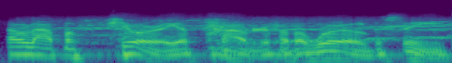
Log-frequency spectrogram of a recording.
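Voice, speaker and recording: A man's voice: very deep voice, sing-song, normal speed. An American man giving solemn, theatrical scripted narration in the manner of a 1950s radio drama. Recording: dull old radio recording. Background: loud dramatic music.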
